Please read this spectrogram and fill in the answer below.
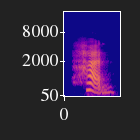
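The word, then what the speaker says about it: hän: is the same so how to say it is han he is or she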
